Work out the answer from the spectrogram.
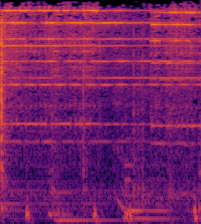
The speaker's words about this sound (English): What's that? Another phone?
